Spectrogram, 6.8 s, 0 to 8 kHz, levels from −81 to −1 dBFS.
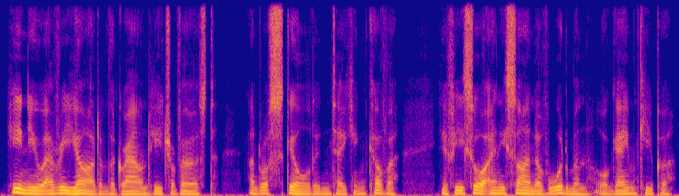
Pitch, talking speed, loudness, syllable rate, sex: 110 Hz, 210 wpm, -17 LUFS, 6.1 syllables/s, male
